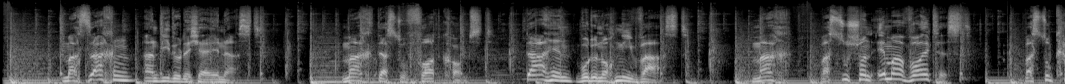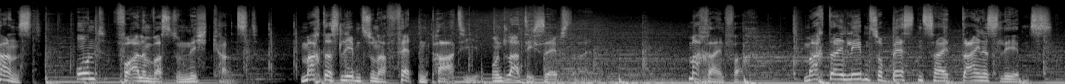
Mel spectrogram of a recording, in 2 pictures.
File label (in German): Werbung Energy, Commercial, German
